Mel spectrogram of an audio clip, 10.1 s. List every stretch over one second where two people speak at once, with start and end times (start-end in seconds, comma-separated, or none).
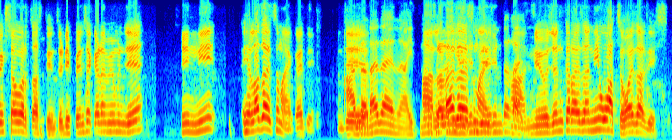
6.3-8.3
